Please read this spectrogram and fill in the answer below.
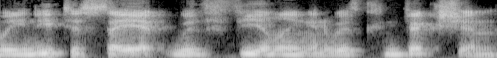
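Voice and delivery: ordinary talk, nothing marked

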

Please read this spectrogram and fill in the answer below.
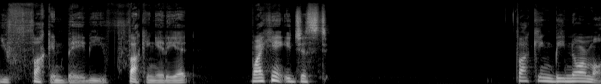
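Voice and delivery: harsh, cruel berating tone. Telling listeners about their habits, the speaker turns on themselves, mean to oneself. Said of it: "you can hear how mean I'm being to myself".

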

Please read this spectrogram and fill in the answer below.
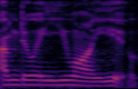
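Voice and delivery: normal talking voice

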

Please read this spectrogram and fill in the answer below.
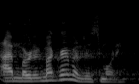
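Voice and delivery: soft, mumbled, half-swallowed murmur. Retelling how a president tested a receiving line: Franklin D. Roosevelt murmuring. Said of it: "just kinda mummer a little bit".

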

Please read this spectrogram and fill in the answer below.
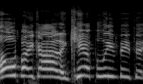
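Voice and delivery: voice shooting up high, loud and worked up. Describing how they sound when passionate about something, voice going up, loud. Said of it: "my voice just goes up and I'm just like".

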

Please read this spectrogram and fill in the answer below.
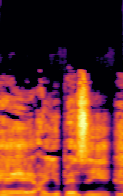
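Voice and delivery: slow, politely pointed, passive-aggressive tone. Retelling a polite nudge to a busy helper: imitating passive-aggressive tone.

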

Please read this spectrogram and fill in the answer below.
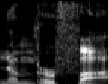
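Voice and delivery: deep, epic, grand movie-trailer announcer voice. Co-host announces the next entry on the list, deep epic voice. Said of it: "I'll do my deep epic voice".

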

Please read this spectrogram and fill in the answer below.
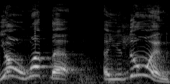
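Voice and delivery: shrill, very high shout. Retelling yelling at a coworker on a job: retelling a yell. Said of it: "and I yell out".

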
